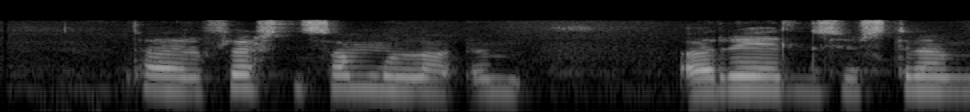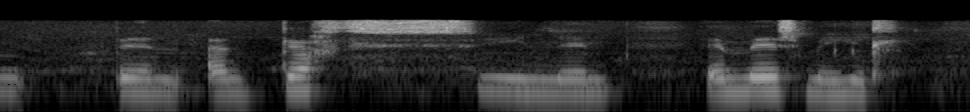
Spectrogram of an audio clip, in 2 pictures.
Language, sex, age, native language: Icelandic, male, 40-49, Icelandic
